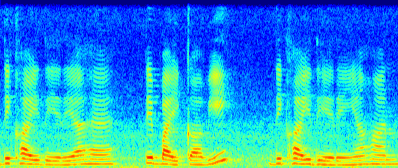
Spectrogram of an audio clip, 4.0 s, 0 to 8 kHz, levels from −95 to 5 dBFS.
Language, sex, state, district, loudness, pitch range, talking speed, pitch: Punjabi, female, Punjab, Pathankot, -18 LUFS, 190-235 Hz, 165 wpm, 210 Hz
